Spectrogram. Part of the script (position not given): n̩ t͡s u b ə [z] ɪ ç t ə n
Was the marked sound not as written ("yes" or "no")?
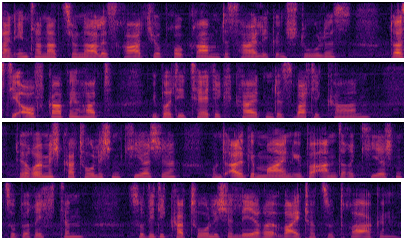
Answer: yes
